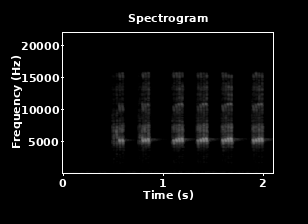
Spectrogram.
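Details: After a brief silence, a cricket at night starts up with six high, ringing chirps spaced roughly a quarter second apart, recorded live on a Sony PCM D100 field recorder with a clean, quiet background.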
